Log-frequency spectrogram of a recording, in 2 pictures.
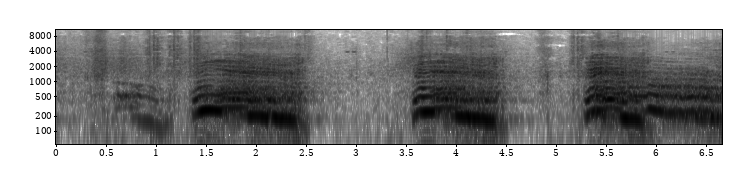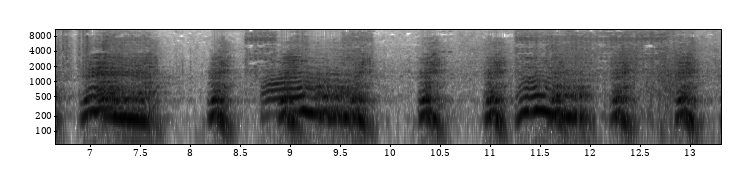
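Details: Asiatic lion and lioness roaring together in the Gir forest after a quarrel, the lioness appeasing the sulking lion; a series of deep, rough, harmonic bursts, each about a second long, with short gaps, growing shorter toward the end.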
